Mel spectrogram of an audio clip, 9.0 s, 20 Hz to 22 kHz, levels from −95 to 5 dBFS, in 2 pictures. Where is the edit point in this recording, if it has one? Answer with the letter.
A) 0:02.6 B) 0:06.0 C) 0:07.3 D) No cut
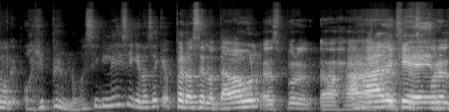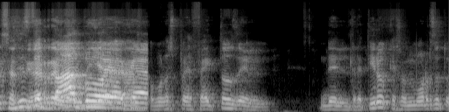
B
